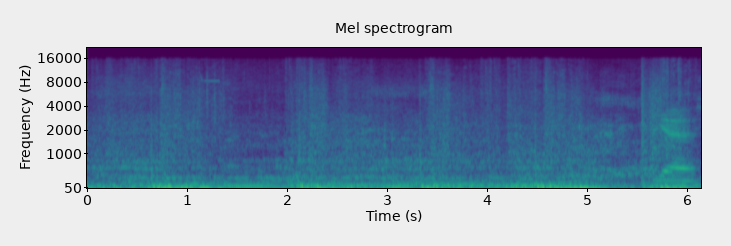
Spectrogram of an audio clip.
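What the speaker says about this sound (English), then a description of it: "I guess I'm switching to my shotgun" Shotgun blasts and gunfire from the DOOM video game, heavy booming shots with mechanical clatter repeating over several seconds, loud and close, with game noise throughout.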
